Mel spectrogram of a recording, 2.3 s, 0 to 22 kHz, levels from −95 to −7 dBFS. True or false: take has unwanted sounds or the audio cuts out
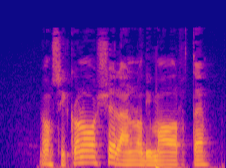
false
